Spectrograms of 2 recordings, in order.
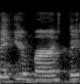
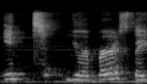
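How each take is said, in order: First: The final T of it is barely pronounced. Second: The final T of it is clearly pronounced. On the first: "You kind of omit the final T" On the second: "Instead of saying"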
